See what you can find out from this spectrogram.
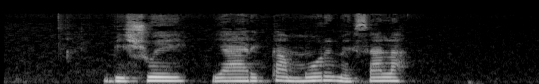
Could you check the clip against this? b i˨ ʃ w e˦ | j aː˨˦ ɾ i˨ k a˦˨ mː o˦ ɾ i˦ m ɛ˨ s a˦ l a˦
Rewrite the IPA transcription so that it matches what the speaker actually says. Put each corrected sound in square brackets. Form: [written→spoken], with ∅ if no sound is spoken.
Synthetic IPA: b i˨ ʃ w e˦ | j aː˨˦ ɾ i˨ k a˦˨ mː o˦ ɾ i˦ m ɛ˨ s a˦ l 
